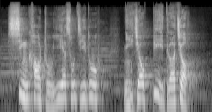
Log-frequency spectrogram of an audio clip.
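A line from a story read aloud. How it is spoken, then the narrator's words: Dying last-breath cry. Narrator (Chinese): 哈珀尔牧师用尽他最后的一口气喊道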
